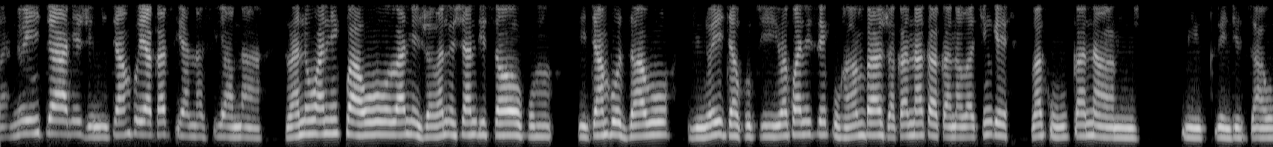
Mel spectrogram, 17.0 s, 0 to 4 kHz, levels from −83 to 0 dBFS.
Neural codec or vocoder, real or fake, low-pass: codec, 16 kHz, 4 kbps, FunCodec, trained on LibriTTS, 50 frames a second; fake; 3.6 kHz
